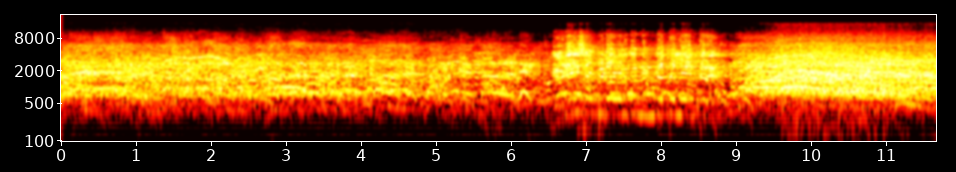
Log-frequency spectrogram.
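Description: A man speaks into a microphone through loudspeakers.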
